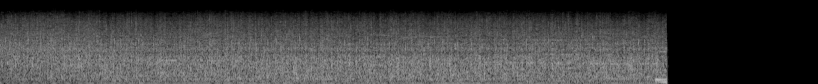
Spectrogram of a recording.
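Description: Steady hissing noise with no tone or rhythm in it, cutting off suddenly near the end.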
